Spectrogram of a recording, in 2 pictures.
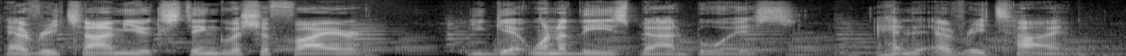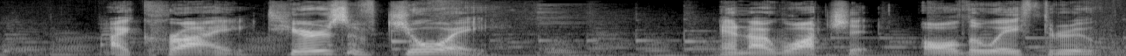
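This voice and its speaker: A man's voice: on the low side, a little slow, fairly bright tone, faint music behind. A man delivering scripted satirical video commentary in a mock-serious way, with exaggerated theatrical emphasis. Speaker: video creator and narrator.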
